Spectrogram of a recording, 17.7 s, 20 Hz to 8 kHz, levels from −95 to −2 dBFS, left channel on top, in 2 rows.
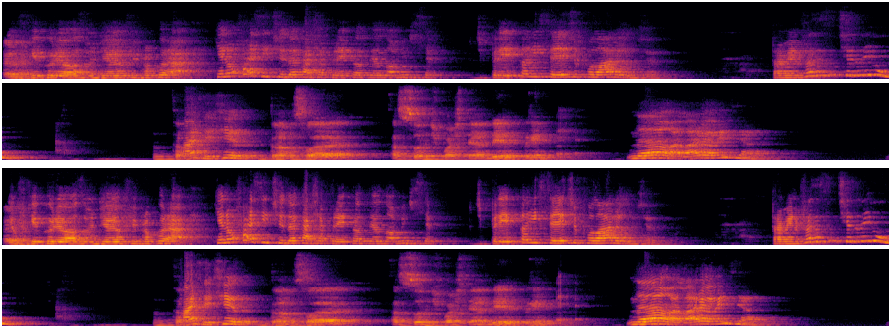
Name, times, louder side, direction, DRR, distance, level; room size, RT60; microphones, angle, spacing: voice 1, 0.1-4.3 4.7-6.6 7.7-9.0 9.8-10.1 10.7-11.4 15.1-16.6, right 3 dB, 40° right, 3 dB, 0.7 m, -31 dB
voice 2, 10.4-10.8 11.6-12.4 12.7-14.5, equal, 85° left, -2 dB, 1.2 m, -32 dB
4.6 x 3.9 x 5.3 m, 0.83 s
head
